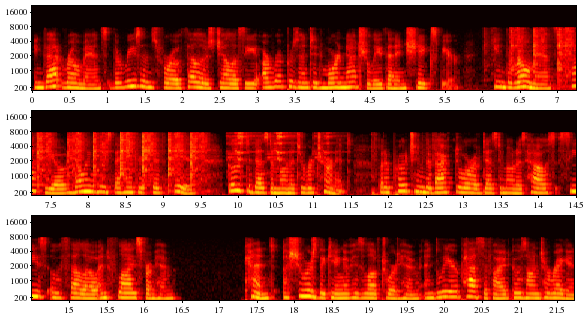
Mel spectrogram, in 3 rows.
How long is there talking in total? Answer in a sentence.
You can hear the talking for 21 seconds altogether.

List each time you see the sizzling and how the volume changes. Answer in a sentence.
You can't hear the sizzling here.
